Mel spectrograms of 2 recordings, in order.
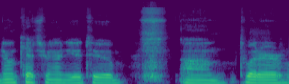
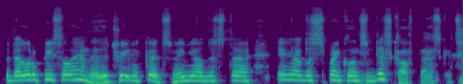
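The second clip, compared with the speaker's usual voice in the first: higher playful God voice; God musing cheerily, pitched up; lightly voiced generous God; voicing God; 10 semitones higher than usual. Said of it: "He's like".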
